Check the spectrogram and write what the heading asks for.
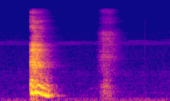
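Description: A young woman coughing into her fist: one loud cough about half a second in, then a second, quieter cough a second later.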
